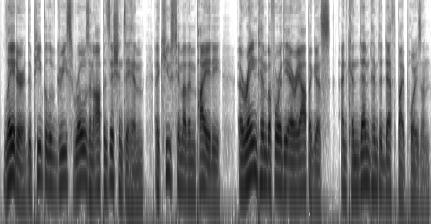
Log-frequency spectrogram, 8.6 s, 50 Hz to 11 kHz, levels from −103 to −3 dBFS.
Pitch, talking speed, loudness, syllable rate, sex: 115 Hz, 180 wpm, -19 LUFS, 6.0 syllables/s, male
